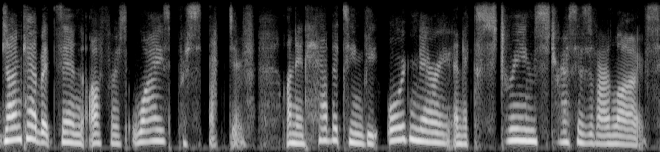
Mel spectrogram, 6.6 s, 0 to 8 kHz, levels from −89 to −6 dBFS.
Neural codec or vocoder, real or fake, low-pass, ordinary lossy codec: codec, 44.1 kHz, 2.6 kbps, SNAC; fake; 7.2 kHz; Opus, 32 kbps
